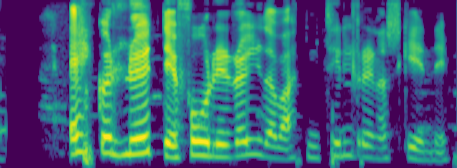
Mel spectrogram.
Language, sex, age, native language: Icelandic, male, 13, Icelandic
